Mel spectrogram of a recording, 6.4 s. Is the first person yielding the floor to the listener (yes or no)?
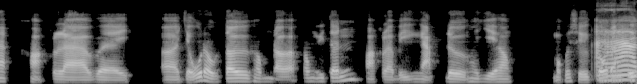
yes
